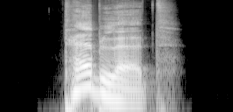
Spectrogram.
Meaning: tablet
- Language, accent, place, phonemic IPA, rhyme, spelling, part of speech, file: German, Germany, Berlin, /ˈtɛblət/, -ət, Tablet, noun, De-Tablet.ogg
